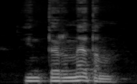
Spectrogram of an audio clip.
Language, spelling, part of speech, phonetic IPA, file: Russian, интернетом, noun, [ɪntɨrˈnɛtəm], LL-Q7737 (rus)-интернетом.wav
- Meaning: instrumental singular of интерне́т (intɛrnɛ́t)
